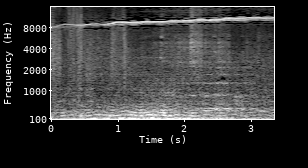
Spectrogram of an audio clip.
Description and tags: something in the cathedral
atmosphere, baikal, electronic, high, loop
